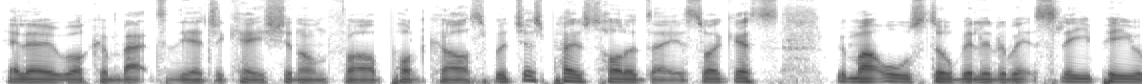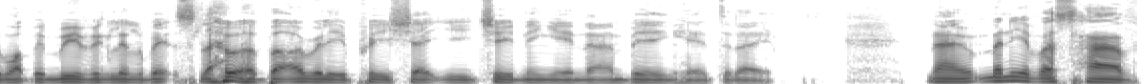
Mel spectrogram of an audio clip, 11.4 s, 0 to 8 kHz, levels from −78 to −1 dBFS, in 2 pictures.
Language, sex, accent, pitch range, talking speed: English, male, British, 90-110 Hz, 250 wpm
